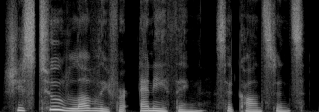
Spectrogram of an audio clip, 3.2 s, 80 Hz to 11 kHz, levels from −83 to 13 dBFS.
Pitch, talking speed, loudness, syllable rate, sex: 215 Hz, 130 wpm, -20 LUFS, 4.6 syllables/s, female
